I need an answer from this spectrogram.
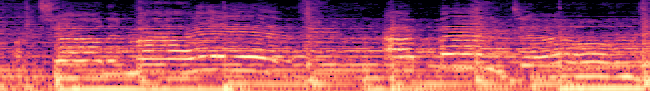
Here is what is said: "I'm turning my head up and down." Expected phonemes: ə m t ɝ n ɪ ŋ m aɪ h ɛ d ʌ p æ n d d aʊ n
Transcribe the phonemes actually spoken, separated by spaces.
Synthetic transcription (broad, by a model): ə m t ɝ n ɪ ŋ m aɪ h ɛ d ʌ b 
